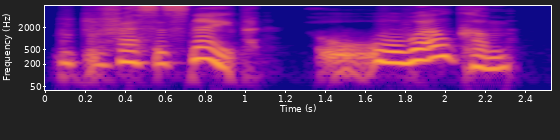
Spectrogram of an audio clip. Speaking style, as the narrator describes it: Neville stammered

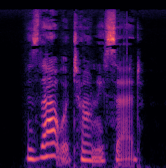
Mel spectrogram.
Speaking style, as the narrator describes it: Natasha murmured

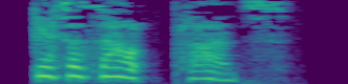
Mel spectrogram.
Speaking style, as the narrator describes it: Remus pleaded

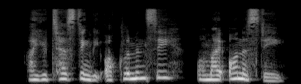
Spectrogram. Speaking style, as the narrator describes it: Harry asked, panting

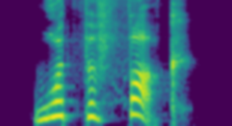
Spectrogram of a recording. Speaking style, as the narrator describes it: Harry shouts into Malfoy's face

